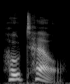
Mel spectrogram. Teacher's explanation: The stress is crucial here. It's on the second syllable.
